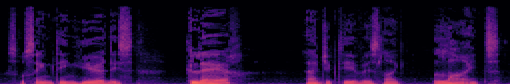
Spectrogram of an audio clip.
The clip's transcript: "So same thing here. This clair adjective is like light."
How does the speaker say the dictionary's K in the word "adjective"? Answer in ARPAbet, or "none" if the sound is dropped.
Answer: K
